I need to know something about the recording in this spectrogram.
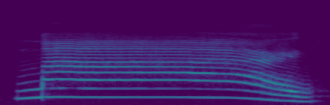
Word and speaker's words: มาก: First of all ค่ะ when กอไก่ or K as ending, you do not release the final sound.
